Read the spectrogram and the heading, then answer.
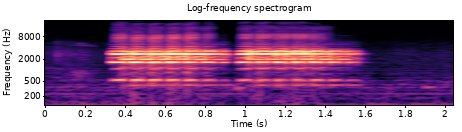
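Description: A telephone rings in two loud bursts with a brief gap between them, a bright trilling bell tone with no voices over it.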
